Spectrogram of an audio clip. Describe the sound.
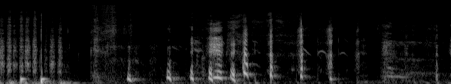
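A person imitates the heavy, rapid panting of someone after a big run: many quick breathy huffs in an uneven rhythm, broken by laughing catches.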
